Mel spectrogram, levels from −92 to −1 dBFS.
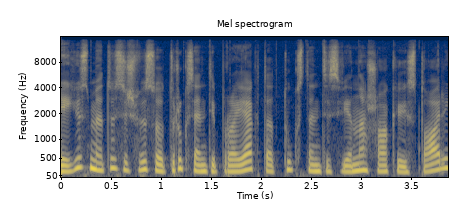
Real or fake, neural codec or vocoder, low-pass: real; none; 14.4 kHz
